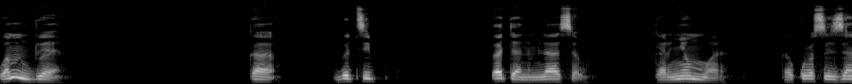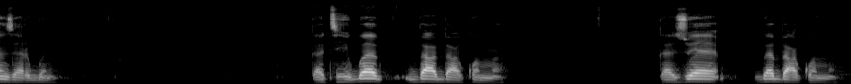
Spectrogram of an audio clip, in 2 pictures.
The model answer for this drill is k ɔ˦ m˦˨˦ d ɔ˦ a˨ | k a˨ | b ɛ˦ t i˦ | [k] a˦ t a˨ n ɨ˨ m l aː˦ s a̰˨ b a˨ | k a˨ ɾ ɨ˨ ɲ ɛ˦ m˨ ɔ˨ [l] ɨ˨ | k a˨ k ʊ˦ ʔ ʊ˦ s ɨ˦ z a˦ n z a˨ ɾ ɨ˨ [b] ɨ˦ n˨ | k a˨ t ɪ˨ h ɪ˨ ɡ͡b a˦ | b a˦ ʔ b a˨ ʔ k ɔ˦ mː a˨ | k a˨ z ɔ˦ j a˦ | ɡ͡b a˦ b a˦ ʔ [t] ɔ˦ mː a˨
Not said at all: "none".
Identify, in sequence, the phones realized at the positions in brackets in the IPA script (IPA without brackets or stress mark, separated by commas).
p, ɾ, ɡ͡b, k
